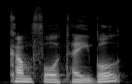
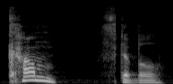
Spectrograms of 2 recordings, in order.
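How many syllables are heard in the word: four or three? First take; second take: four; three. First: The word is said with four syllables. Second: The word is said with three syllables. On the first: The speaker calls it wrong. "It's not comfortable" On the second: The speaker calls it right. "it's actually only three"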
